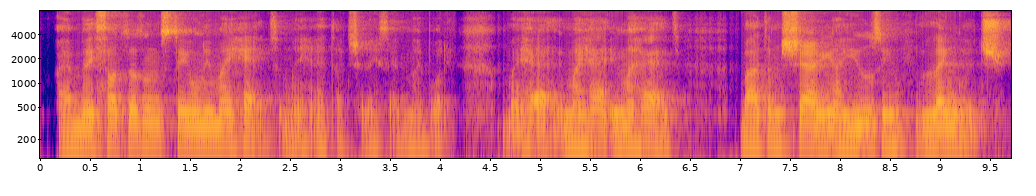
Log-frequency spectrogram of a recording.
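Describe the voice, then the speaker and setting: Amid audible room echo and noticeable background noise, a man talks at a moderate pace and medium pitch in a monotone, flat intonation. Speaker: jiu-jitsu instructor. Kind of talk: lecture. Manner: halting.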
